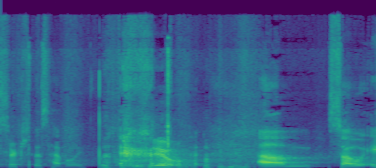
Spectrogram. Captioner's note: all laughing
